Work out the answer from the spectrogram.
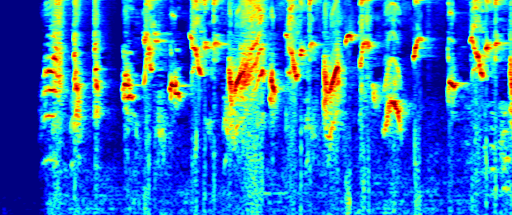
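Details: Long-tailed shrike song used for training other birds: a dense, rapid jumble of high chirps, harsh squawky notes and quick rising and falling whistles, almost continuous after a short silence at the start.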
